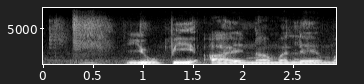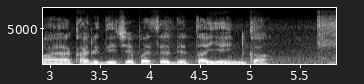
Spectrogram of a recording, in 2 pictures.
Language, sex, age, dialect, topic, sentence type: Marathi, male, 18-24, Varhadi, banking, question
